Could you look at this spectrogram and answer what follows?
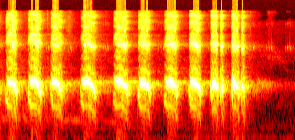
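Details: White-crested laughingthrush giving a loud, harsh cackling series of about ten rapid chattering notes over two and a half seconds, quickening toward the end before stopping abruptly.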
